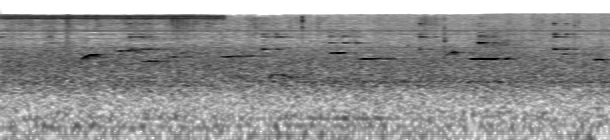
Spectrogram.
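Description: Steady outdoor rustle of wind in grass and trees, with a few faint, short, high bird chirps.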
